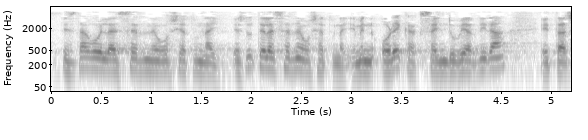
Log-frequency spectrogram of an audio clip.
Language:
Basque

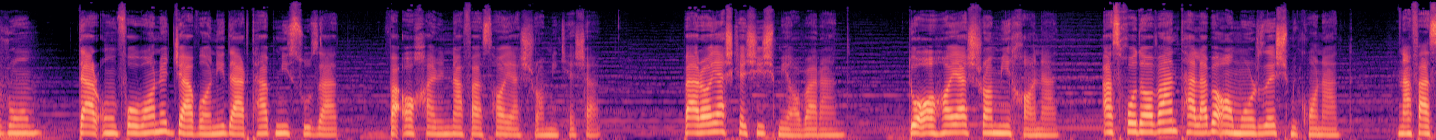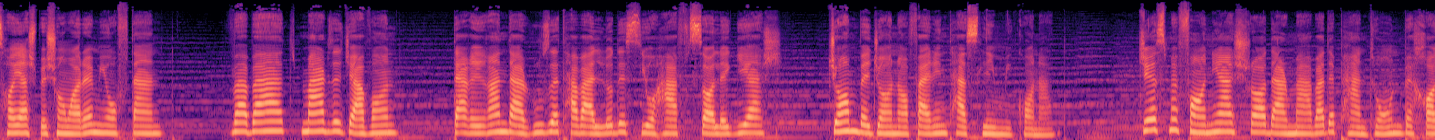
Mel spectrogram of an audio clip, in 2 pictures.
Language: Persian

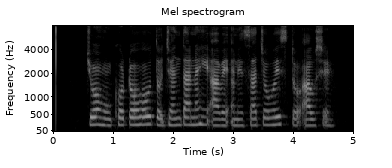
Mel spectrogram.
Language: Gujarati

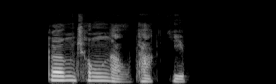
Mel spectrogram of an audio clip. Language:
Cantonese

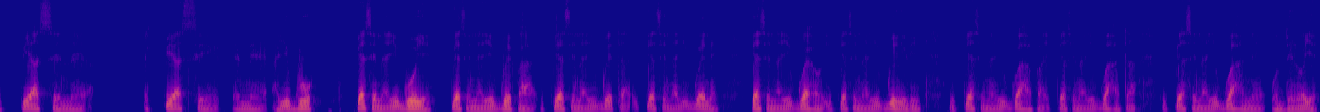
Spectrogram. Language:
Alago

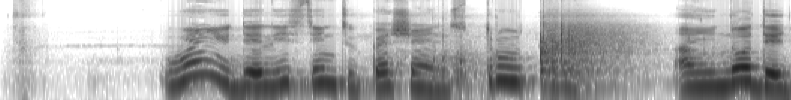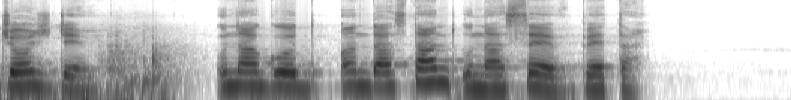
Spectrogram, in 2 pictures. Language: Nigerian Pidgin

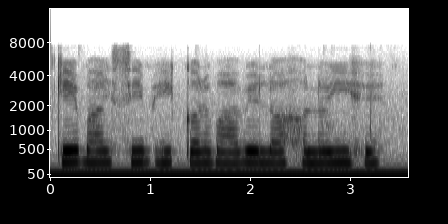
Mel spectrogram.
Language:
Magahi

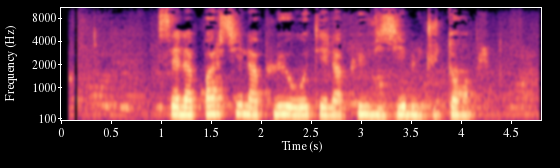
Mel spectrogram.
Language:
French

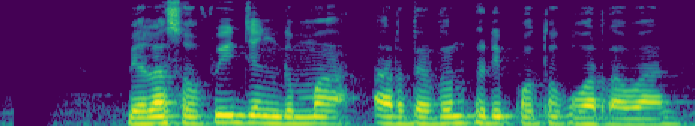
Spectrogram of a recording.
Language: Sundanese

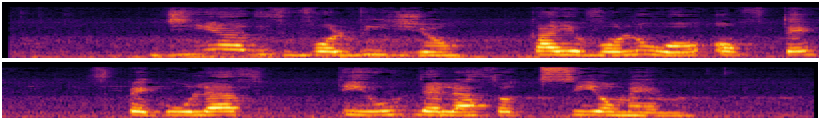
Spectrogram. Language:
Esperanto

